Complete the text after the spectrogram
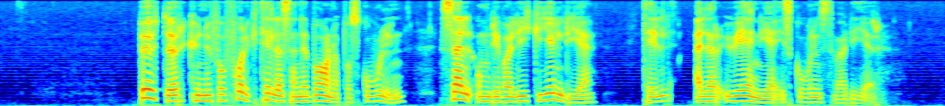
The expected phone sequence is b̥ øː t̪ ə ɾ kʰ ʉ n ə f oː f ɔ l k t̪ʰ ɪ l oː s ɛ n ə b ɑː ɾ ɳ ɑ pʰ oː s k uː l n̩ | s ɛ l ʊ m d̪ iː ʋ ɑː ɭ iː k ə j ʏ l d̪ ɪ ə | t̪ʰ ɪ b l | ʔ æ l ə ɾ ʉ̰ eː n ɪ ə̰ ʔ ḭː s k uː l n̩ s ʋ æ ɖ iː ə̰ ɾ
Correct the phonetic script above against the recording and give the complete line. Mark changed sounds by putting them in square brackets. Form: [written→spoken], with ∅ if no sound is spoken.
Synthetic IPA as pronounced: b̥ øː t̪ ə ɾ kʰ ʉ n ə f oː f ɔ l k t̪ʰ ɪ l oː s ɛ n ə b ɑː [ɾ→∅] ɳ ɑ pʰ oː s k uː l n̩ | s ɛ l ʊ m d̪ iː ʋ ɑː ɭ iː k ə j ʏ l d̪ ɪ ə | t̪ʰ ɪ [b→∅] l | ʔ [æ→ɛ] l ə ɾ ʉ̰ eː n ɪ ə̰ ʔ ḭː s k uː l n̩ s ʋ æ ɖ iː ə̰ ɾ

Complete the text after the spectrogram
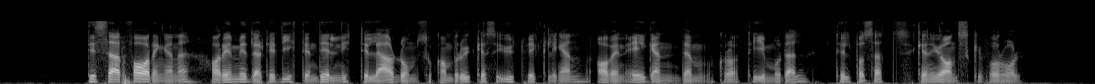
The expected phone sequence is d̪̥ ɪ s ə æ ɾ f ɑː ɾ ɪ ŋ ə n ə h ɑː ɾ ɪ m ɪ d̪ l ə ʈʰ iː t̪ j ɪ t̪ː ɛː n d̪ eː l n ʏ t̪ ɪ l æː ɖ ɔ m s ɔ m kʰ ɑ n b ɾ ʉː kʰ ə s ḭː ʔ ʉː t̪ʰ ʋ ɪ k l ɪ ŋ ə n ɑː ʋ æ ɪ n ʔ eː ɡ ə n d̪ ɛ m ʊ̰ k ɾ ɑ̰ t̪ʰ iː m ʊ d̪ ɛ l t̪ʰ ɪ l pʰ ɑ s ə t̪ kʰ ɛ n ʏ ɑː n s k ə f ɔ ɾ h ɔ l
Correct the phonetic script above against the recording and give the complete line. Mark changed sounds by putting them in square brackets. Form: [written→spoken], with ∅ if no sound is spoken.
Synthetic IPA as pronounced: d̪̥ ɪ s ə æ ɾ f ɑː ɾ ɪ ŋ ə n ə h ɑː ɾ ɪ m ɪ d̪ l ə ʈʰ iː [t̪→d̪] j ɪ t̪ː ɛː n d̪ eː l n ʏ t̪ ɪ l æː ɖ ɔ m s ɔ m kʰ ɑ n b ɾ ʉː [kʰ→k] ə s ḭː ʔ ʉː t̪ʰ ʋ ɪ k l ɪ ŋ ə n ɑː ʋ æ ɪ n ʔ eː ɡ ə n d̪ ɛ m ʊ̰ k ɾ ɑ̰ t̪ʰ iː m ʊ d̪ ɛ l t̪ʰ ɪ l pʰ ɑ s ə t̪ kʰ ɛ n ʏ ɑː n s k ə f ɔ ɾ h ɔ l

